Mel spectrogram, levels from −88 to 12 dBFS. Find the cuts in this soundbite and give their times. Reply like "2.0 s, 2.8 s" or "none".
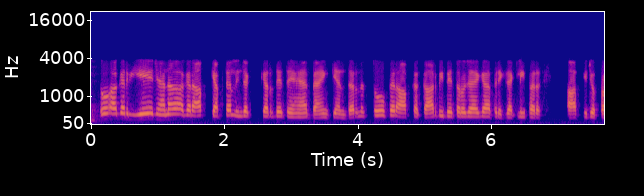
none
